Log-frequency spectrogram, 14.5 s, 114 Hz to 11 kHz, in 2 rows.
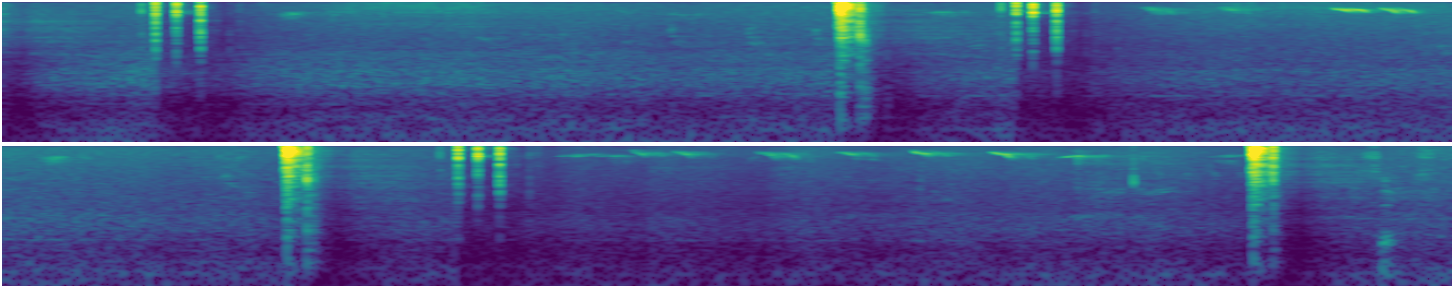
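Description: Three sharp pops from a CO2-powered Remington Model 1875 single-action BB revolver, about four and a half seconds apart, each followed about a second later by a quick few clicks of the hammer being cocked for the next shot. The gas is still strong: it is still shooting pretty dang hard.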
